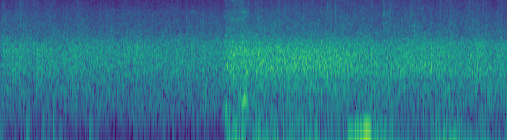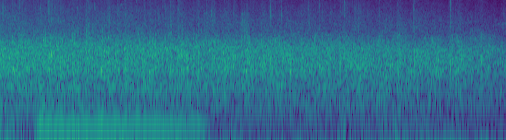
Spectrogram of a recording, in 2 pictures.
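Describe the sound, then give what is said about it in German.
An audience bursts into sustained applause for three presenters of a talk on how geographic information systems help coordinate relief operations, a dense wash of clapping from many hands that swells quickly and holds steady for several seconds before tapering slightly, with no talking over it. “Einen großen Applaus an die drei und viel Spaß.”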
